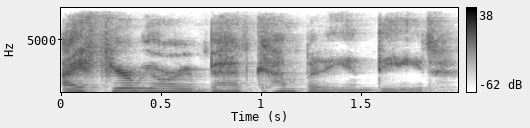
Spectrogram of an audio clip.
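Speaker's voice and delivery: low, quiet voice, close to the ear. Voicing a character who leans in so others won't hear: speaking low into someone's ear. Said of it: "lean into your ear so she can talk without too many people hearing".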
